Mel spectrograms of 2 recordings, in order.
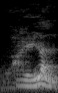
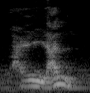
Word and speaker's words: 환난: 환난이 아니라 환란, 국의음화를 통해서 제가 이제 구를 잘 모르는데 쓸 때는 환난이라 쓰고 읽을 때는 환란으로 발음하여 주시면 좋겠습니다. 그럴 때는 사모님이나 누가 옆에서 자꾸 알려드려야 돼요. 목사님, 환난이 아니라 환란 이렇게 하셔야 됩니다.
